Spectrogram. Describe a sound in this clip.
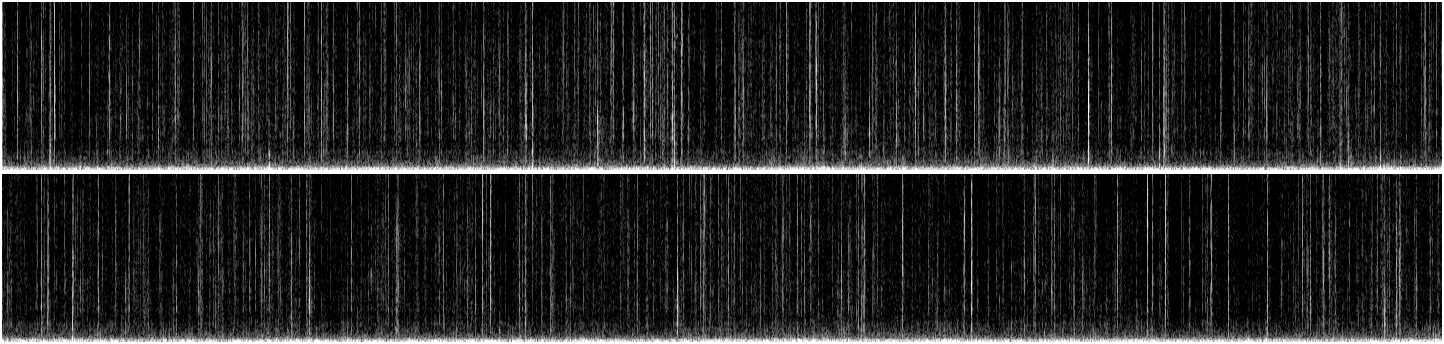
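A wood fire crackles and pops with sharp snaps throughout.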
